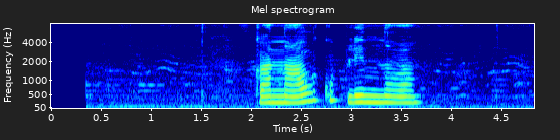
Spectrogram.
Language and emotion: Russian, neutral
